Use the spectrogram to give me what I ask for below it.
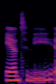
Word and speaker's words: Anthony: It's spelled Anthony, but it's pronounced Antony.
